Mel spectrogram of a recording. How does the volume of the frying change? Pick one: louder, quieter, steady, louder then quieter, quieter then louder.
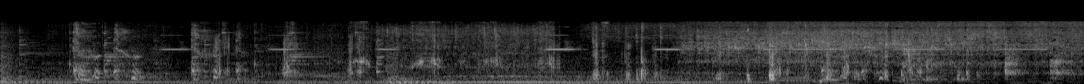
louder.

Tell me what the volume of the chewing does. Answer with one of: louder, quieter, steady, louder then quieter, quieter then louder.
louder then quieter.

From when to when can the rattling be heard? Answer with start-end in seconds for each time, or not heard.
2.1-3.8, 7.7-9.3.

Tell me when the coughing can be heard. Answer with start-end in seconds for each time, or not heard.
0.7-2.5, 8.2-8.9.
